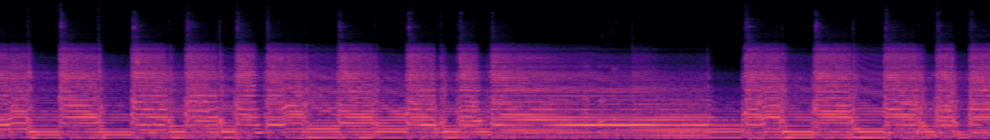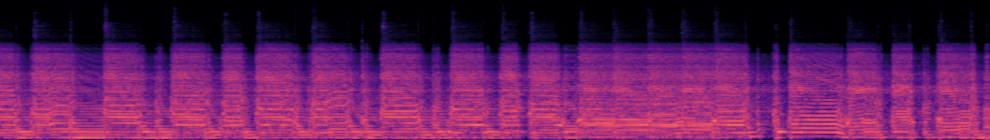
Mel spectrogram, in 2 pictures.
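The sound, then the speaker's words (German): An electric guitar on a single-coil pickup plays a loud, distorted lick, opening with a long sustained note before moving into choppy, rhythmic runs of bright picked notes. Nobody speaks. “Also nochmal vielleicht äh, zum Vergleich jetzt für die Hörer einmal mit Single Coil irgendwas, äh, so ein kleines Lick Genau.”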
